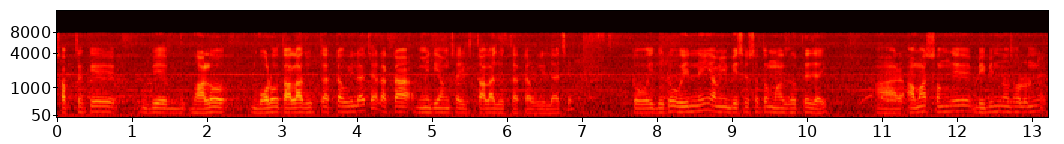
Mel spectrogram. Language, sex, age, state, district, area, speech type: Bengali, male, 30-45, West Bengal, Howrah, urban, spontaneous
